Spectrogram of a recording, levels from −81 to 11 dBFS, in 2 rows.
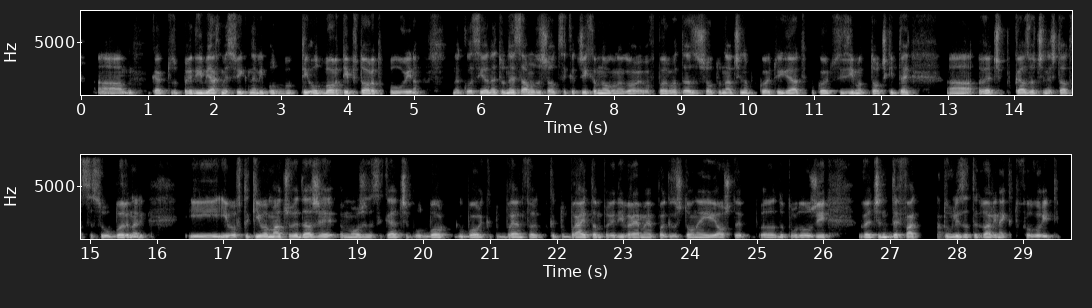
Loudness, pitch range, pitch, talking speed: -19 LUFS, 100-120 Hz, 105 Hz, 145 wpm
